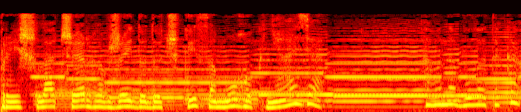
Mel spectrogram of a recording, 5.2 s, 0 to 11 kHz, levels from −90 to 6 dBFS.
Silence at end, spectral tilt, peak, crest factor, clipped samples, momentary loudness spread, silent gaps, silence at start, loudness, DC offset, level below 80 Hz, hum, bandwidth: 0 s; -5.5 dB/octave; -6 dBFS; 12 dB; under 0.1%; 2 LU; none; 0 s; -18 LUFS; under 0.1%; -52 dBFS; none; 7.4 kHz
